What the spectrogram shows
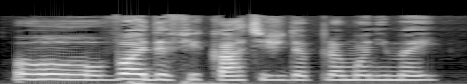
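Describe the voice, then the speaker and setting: A woman's voice: medium pitch, flat delivery, dark tone, dry recording, natural voice. A woman voicing a ragged old male junk dealer who groans and wails in a rising and falling singsong. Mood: shouting.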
